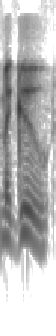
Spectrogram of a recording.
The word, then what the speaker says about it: Magoo: Offensively, I'm going to have to go with Alex Magoo, though, at the and it looks like Macau or something like that, but it's pronounced Magoo, and he has got a 17-8 ratio this year, almost 3,000 yards.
